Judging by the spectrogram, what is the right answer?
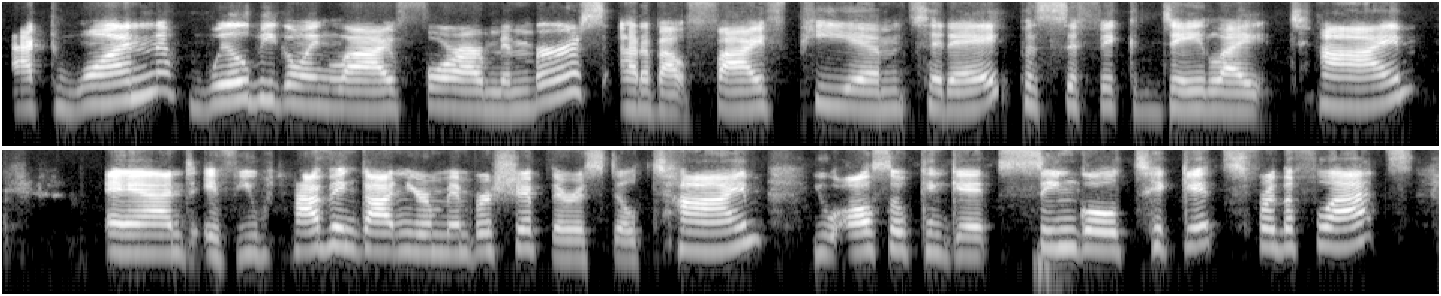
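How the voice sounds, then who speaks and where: High-voiced woman co-hosting an online show. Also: a little slow, bright, forceful tone, dry recording. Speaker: co-host of a theatre company's online show. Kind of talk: casual announcements to online viewers.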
